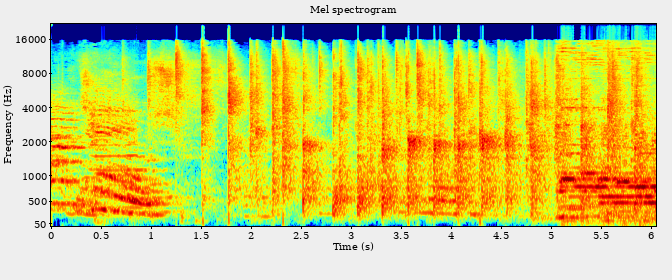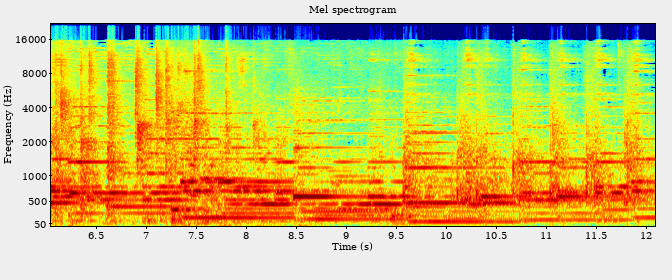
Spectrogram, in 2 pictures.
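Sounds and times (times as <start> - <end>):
children clapping: 0.7 - 8.6, 9.6 - 12.0
melody over a beat: 5.1 - 12.0.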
